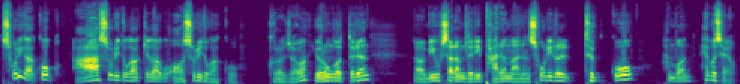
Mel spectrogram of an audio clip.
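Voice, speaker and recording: A man's voice: medium pitch, expressive, normal speed, dry recording, clean studio sound. A middle-aged man teaching an English phonics lesson in a chatty, explanatory way, often repeating points for emphasis.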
